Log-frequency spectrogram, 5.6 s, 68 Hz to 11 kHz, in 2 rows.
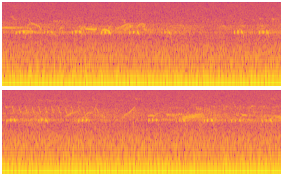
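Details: White-tailed eagle (Haliaeetus albicilla), 16 April 2019, 11:09, giving a steady series of short, high yelping notes, with thin chirps from small birds over a heavy low rumble of wind.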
